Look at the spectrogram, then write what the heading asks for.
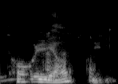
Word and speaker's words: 서울역: 끼입니다 서울 그리고 여기에요 어떻게 읽을까요 서울역입니다 서울역 서울역 서울역이고요 그리고 한국에서 가솔린은 휘발 그리고 이후에요 가솔린입니다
